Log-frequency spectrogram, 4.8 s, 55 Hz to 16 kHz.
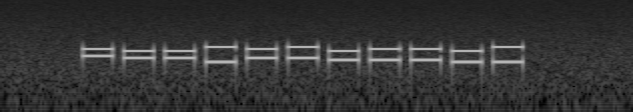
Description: DTMF, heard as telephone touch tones, dialled by machine, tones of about 220 ms. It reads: 07738945513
